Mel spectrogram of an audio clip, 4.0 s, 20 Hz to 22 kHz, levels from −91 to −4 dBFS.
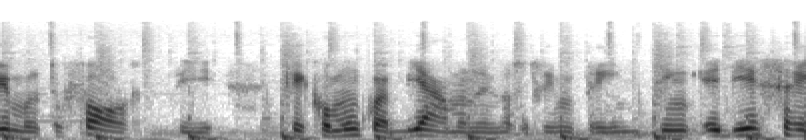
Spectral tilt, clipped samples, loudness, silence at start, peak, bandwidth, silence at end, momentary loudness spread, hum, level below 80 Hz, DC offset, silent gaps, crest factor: -7 dB/octave; under 0.1%; -25 LUFS; 0 s; -6 dBFS; 11.5 kHz; 0 s; 13 LU; none; -42 dBFS; under 0.1%; none; 18 dB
